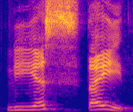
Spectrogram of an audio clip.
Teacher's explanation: لیستئی، تئی پہ یالین ہے، یالین کو لمبا بھی نہیں کرنا اور جھٹکا بھی نہیں دینا بلکہ آرام آرام سے پڑھنا ہے۔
